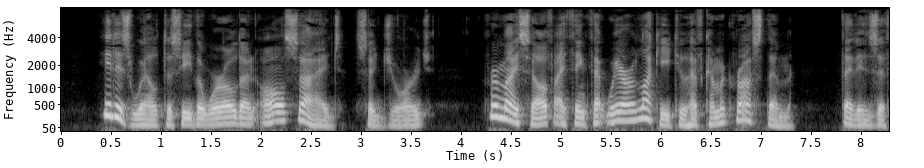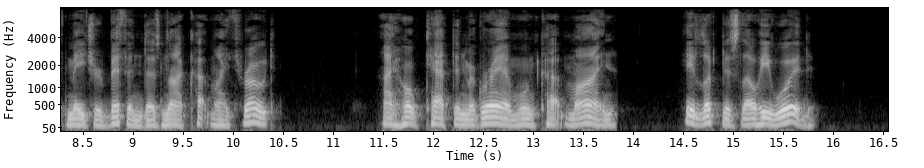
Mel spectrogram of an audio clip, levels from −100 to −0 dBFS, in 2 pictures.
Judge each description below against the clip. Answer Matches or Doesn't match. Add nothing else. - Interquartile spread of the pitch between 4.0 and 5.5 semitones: Matches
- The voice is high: Doesn't match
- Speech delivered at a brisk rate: Doesn't match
